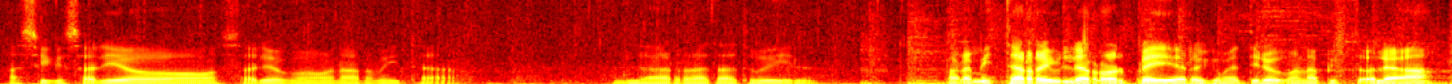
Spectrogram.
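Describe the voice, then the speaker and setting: A man's voice: fairly low pitch, fairly even intonation, normal speed, gravelly, soft background music. A young man with an Argentine accent giving casual, slangy live commentary on his online gameplay, talking to his chat. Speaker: streamer.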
